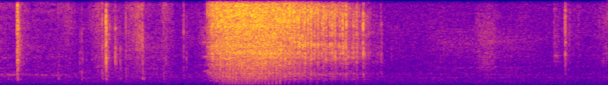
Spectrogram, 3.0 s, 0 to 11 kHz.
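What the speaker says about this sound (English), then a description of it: "you can use, you know, the small 1/4 inch ratchet with the 13" A small 1/4 inch ratchet fitted with a 13 socket turns exhaust manifold bolts on a 2005 Chevrolet Trailblazer, giving one loud, close burst of rapid clicking that lasts just under a second against quiet surroundings.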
